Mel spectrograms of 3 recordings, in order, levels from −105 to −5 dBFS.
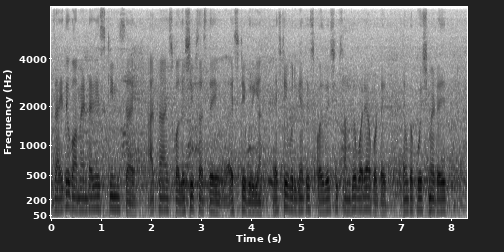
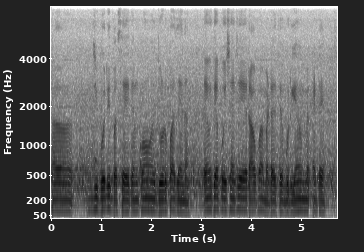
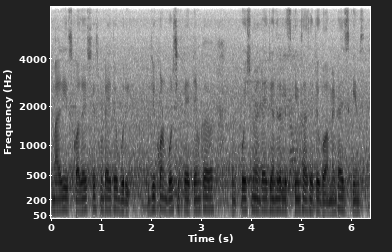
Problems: constant background noise, continuous background conversations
